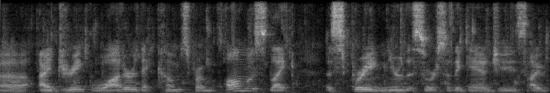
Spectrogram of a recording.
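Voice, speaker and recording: The tone is dark and mellow. Pace is moderate, with ordinary pitch variation. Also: man. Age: 70s. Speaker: yoga teacher and spiritual teacher. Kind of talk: casual monologue to viewers.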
